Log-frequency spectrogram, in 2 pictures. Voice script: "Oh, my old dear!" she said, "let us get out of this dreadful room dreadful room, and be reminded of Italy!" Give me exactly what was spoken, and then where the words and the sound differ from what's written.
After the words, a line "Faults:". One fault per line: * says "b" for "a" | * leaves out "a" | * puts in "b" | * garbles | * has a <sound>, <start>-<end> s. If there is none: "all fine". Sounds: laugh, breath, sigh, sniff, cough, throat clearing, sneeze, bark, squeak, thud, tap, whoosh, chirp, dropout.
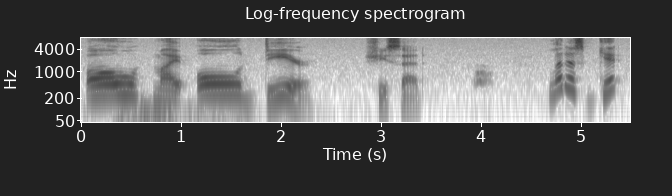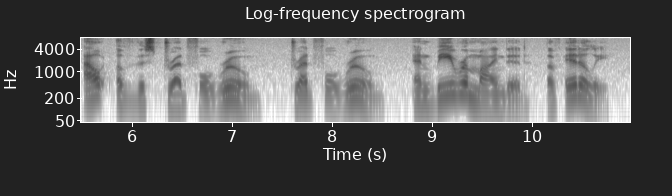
"Oh, my old dear!" she said, "let us get out of this dreadful room dreadful room, and be reminded of Italy!"
Faults:
* has a bark, 3.9-4.2 s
